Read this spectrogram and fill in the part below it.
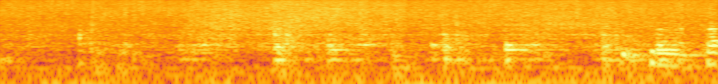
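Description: Onion and tomato sautéing in a pan for a Chettinad prawn curry, a loud continuous sizzle with repeated scraping stir strokes, close up and without talk.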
